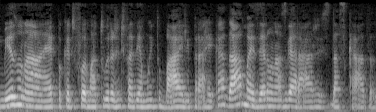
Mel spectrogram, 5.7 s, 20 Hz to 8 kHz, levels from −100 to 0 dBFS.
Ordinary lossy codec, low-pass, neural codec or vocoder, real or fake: none; 7.2 kHz; none; real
